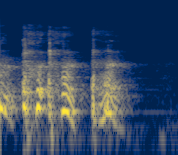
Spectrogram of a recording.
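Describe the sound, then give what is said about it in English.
A person coughs a few times, acting out a cough during a tabletop role-play game. The coughs are rough, voiced bursts close together that fade into quiet. “just kind of coughing.”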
